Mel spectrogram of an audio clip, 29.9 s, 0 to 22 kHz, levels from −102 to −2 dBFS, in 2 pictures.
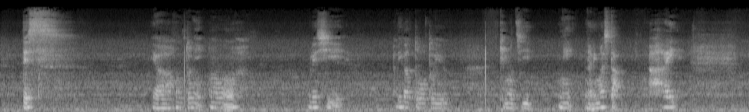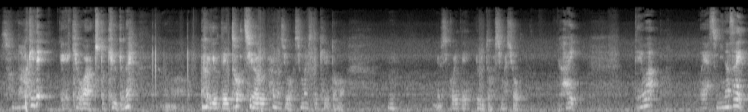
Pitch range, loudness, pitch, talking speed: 110-165 Hz, -24 LUFS, 120 Hz, 190 characters per minute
